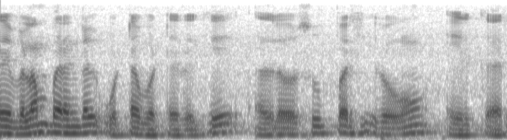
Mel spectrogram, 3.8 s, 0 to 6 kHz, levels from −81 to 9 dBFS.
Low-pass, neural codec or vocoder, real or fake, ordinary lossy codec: 5.4 kHz; none; real; none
